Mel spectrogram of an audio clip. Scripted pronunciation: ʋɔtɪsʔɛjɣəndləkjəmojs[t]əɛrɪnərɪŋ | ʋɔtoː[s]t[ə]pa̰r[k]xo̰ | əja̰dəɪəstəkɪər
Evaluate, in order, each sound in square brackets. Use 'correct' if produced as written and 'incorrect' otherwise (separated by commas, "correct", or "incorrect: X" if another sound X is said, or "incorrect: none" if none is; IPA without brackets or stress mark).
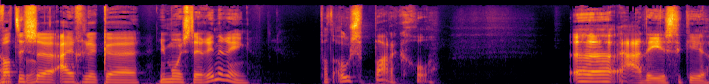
correct, correct, correct, correct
